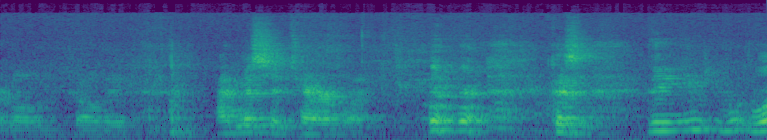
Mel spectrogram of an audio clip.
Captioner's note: laughs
